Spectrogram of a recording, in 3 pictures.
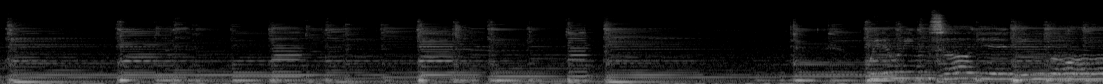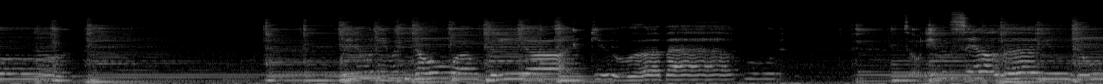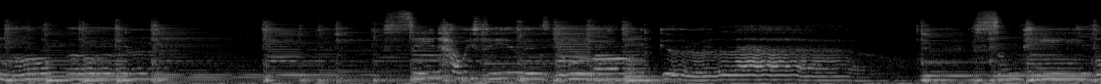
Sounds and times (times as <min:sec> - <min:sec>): Music: 0:00.0 - 0:18.2, 0:19.5 - 0:33.0.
